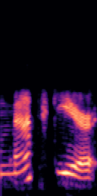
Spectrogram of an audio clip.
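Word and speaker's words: MAPT Gear: So Mapped Gear is spelled M-A-P-T Gear, G-E-A-R .com.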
